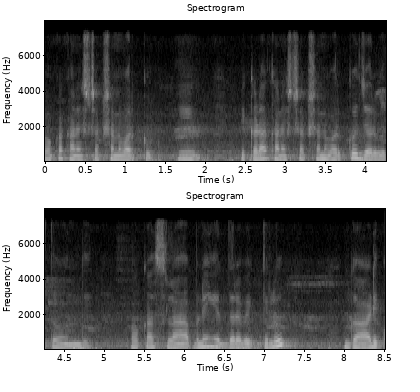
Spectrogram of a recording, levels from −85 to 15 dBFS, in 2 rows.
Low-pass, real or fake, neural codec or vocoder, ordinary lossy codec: 7.2 kHz; real; none; none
